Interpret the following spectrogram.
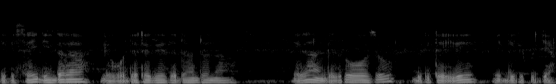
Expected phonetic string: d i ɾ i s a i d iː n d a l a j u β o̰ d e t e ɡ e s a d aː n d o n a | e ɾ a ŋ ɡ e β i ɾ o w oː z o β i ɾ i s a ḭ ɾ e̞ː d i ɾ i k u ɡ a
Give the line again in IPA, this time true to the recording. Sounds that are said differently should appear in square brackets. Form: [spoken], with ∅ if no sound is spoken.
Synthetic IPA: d i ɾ i s a i d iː n d a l a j [o] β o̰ d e t e ɡ e [z] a d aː n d o n a | e ɾ a ŋ ɡ e β i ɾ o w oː z o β i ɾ i [t] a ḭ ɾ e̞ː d i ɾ i k u [ɟ] a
